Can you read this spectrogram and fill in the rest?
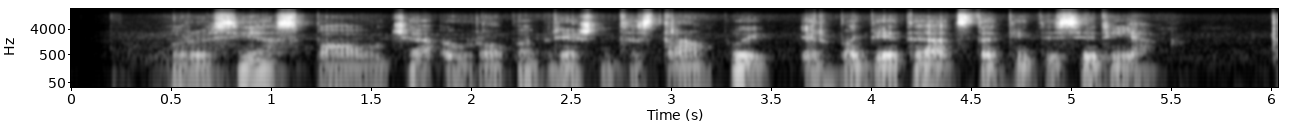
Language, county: Lithuanian, Šiauliai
